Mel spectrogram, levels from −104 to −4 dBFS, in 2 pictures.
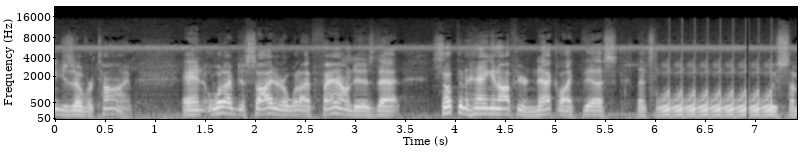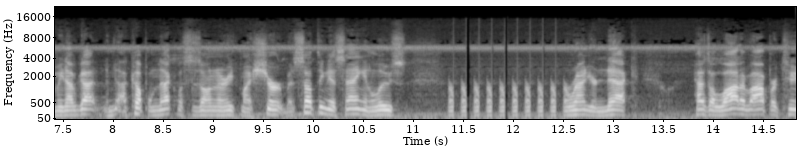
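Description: From 6.15 to 7.17 s, then 11.41 to 12.56 s, the CD gets stuck on one turn, the laser jumping back so a 0.13 s slice repeats eight then nine times with a quick mute each jump.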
